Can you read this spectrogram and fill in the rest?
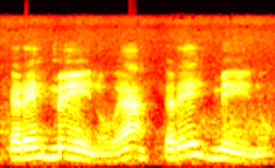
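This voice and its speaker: A man's voice: on the high side, expressive, measured pace, bright, forceful tone. Man lecturing chemistry, noisy background. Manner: questioning, repeats terms, spells out formulas. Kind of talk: online class lecture.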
